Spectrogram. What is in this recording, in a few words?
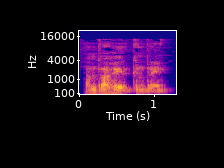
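fine, Tamil, male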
